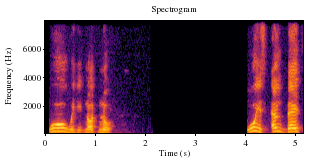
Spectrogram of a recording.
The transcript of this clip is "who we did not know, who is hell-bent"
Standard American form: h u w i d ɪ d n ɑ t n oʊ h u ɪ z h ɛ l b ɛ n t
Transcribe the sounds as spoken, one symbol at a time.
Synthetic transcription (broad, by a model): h u w i d ɪ d n ɑ t n oʊ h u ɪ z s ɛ n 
